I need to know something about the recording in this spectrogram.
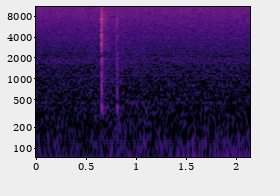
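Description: Computer mouse clicking twice in quick succession, a fraction of a second apart, over a faint steady room hum.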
